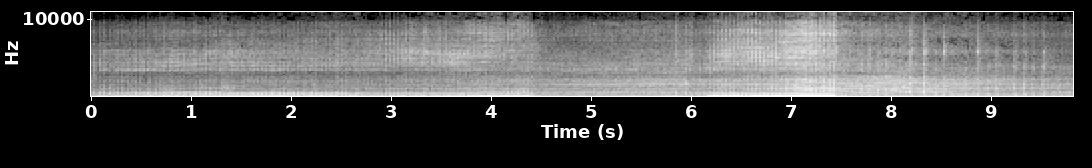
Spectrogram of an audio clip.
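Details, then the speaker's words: Kawasaki KX85 two-stroke after water pump and case seal and gasket replacement fixing a leak, first kick, warming up: crisp steady idle, clean blips without bogging or rattles; sounds very different, normal running. "First kick. Nice. Gotta let it warm up for a second and then we can give it a shot. Sounds way different now."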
